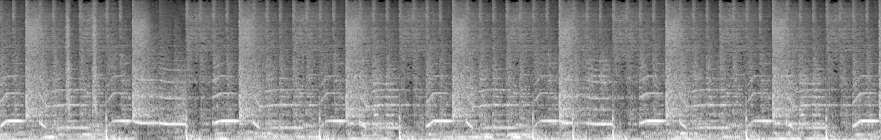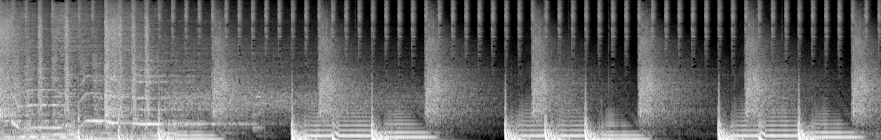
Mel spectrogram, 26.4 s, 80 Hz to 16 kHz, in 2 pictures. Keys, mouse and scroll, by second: 0.4 click, 0.9-1.2 scroll, 1.2 scroll up 7, 2.2 x, 2.3 ctrl+s, 2.9 alt+a, 2.9-5.4 shift+drag, 5.7-7.6 drag, 7.7 click, 8.5 ctrl+x, 10.9 shift+click, 11.1 ctrl+z, 11.1-11.7 drag, 11.7 shift+q, 12.2 shift+q, 13.3 click, 14.6 click, 14.9 click, 15.6-17.2 scroll, 16.7 shift+a, 17.2 click, 19.1 click, 19.2 shift+d, 19.5 click, 20.1 click, 21.7-22.4 typing, 22.0 ctrl+z, 22.4 alt+a, 23.4 scroll, 24.1 click, 24.7 shift+d, 24.9 click, 25.3 shift+d, 25.5 click, 25.7 click, 26.2 click.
